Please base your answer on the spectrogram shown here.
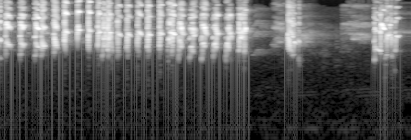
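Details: Two masked lovebirds, a green personata under a year old and a green pied personata, chirping together in a home aviary where they play. Rapid run of sharp high chirps for over two seconds, then two short separate bursts.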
